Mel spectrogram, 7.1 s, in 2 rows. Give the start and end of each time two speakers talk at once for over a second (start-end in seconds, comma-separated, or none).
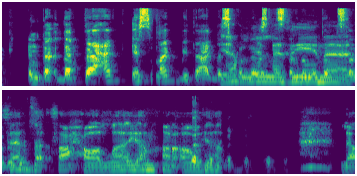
2.2-3.8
